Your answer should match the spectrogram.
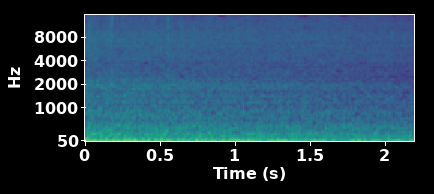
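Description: A low, steady rumble with a faint hiss, slowly getting quieter; no music or voice.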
